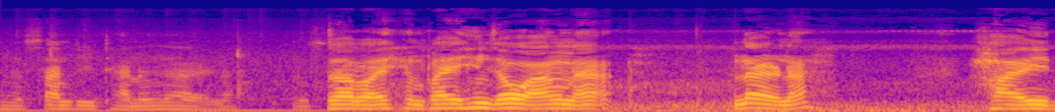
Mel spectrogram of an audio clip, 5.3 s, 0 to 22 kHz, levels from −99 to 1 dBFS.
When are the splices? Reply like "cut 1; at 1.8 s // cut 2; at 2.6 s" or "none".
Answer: cut 1; at 1.6 s // cut 2; at 3.7 s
